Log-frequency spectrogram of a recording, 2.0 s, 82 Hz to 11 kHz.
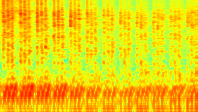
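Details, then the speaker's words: Renault 18 2.0 engine, exhaust pipe disconnected (open exhaust): loud, choppy idle whose revs sag and turn lazy as the distributor is turned to retard ignition timing; revolutions fall, engine reacts less. "Now, what I'm going to do is delay the distributor, notice how the revolutions fall there Revolutions fall"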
